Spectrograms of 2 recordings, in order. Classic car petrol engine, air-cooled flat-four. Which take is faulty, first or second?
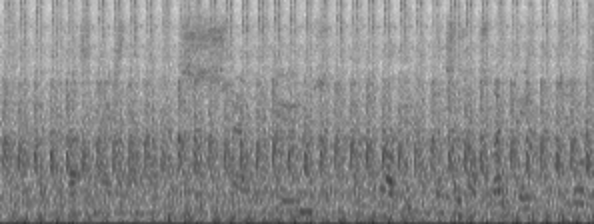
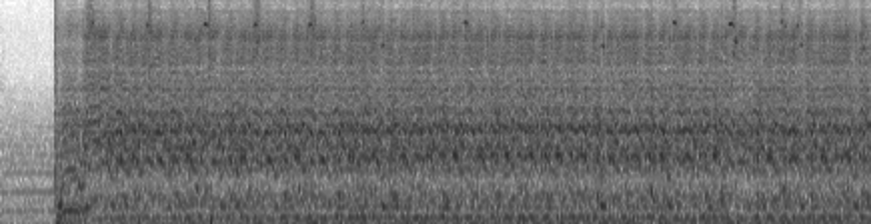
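second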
